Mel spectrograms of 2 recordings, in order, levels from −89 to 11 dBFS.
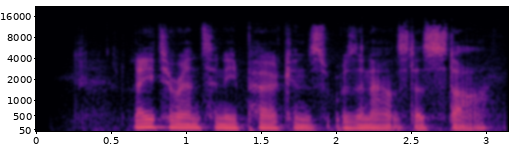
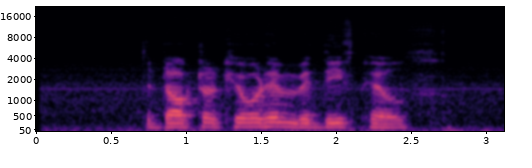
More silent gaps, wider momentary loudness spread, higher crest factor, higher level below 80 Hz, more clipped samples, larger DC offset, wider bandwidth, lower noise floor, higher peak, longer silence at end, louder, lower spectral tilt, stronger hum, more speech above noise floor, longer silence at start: neither; second, 4 LU vs 8 LU; about the same, 20 dB vs 18 dB; first, -52 dBFS vs -62 dBFS; neither; neither; first, 13 kHz vs 10.5 kHz; about the same, -59 dBFS vs -62 dBFS; about the same, -14 dBFS vs -14 dBFS; second, 0.1 s vs 0.35 s; about the same, -31 LUFS vs -30 LUFS; second, -4.5 dB/octave vs -8.5 dB/octave; neither; second, 28 dB vs 32 dB; second, 0.3 s vs 0.75 s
